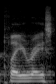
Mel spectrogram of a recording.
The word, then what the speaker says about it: pleres: The Greek word is P-L-E-R-E-S, pronounced pleres.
